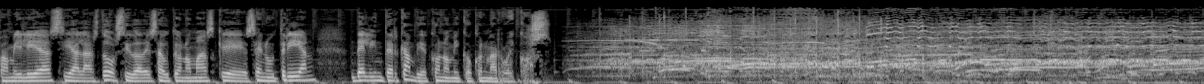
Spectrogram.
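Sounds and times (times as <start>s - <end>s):
speech: 0.0s - 6.0s
hundreds of people applauding at border crossing: 5.7s - 12.0s.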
